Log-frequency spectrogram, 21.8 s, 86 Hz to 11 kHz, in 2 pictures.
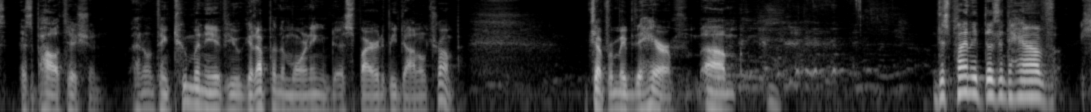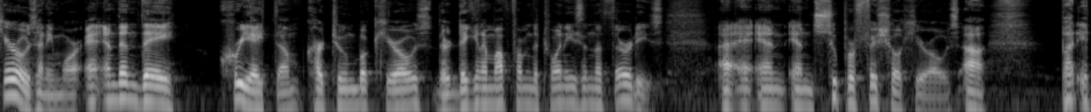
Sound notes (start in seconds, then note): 7.3 a few giggles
